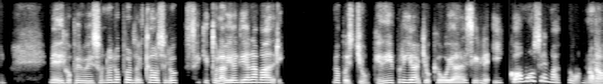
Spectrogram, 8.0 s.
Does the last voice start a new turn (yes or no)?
yes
